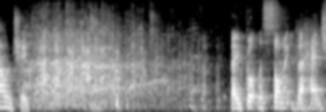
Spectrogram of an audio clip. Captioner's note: audience laughs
